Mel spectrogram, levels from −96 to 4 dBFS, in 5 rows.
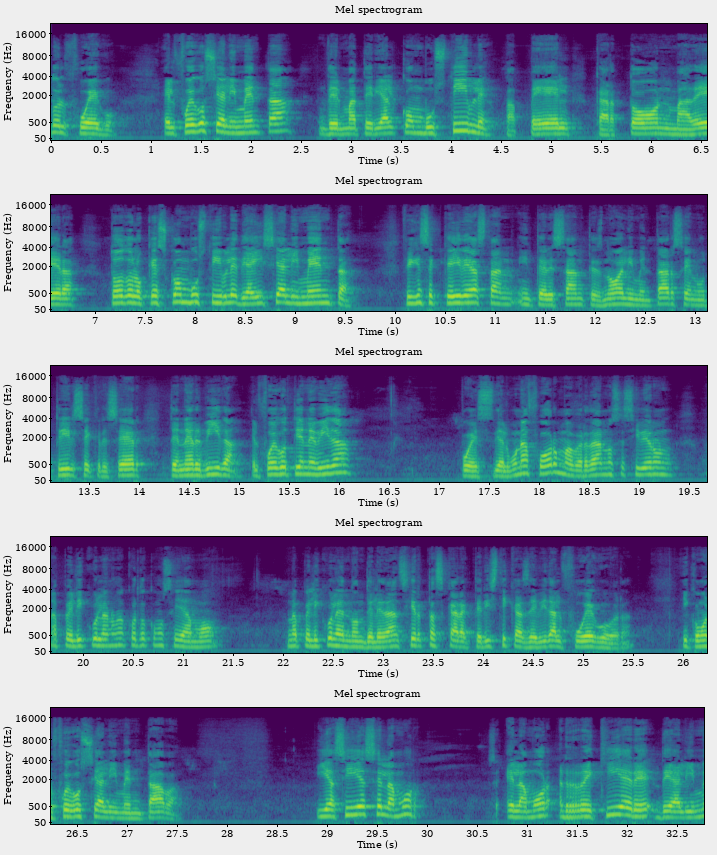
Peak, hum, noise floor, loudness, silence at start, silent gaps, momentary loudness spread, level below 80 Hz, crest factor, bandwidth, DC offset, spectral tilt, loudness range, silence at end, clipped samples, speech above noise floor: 0 dBFS; none; -54 dBFS; -16 LUFS; 0 s; none; 8 LU; -48 dBFS; 16 dB; 15.5 kHz; under 0.1%; -5 dB/octave; 3 LU; 0 s; under 0.1%; 38 dB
